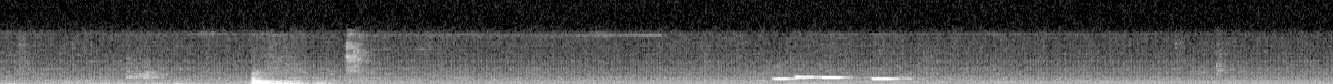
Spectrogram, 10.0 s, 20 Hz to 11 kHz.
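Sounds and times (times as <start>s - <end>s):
faint electronic beep tune: 5.8s - 7.0s.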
